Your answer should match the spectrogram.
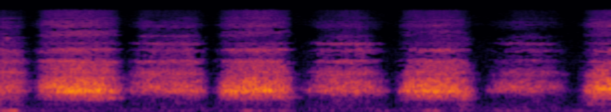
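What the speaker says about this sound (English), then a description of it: "So it sounds like this, inhaling through the mouth." Four short, sharp breaths drawn in through the mouth during a breathing exercise, each a loud, close gasp, evenly spaced with brief pauses between them.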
